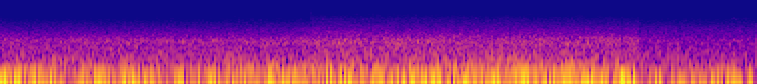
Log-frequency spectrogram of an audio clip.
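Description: Loud outdoor street ambience: a dense, rumbling noise weighted toward the low end, unsteady in loudness, with no distinct events.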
